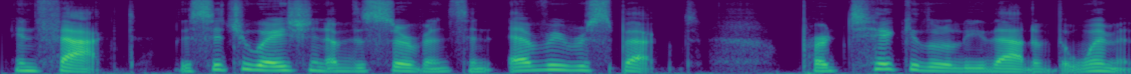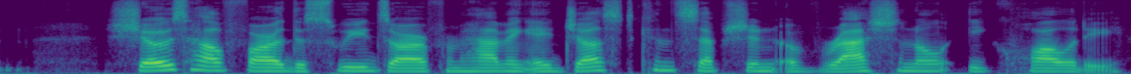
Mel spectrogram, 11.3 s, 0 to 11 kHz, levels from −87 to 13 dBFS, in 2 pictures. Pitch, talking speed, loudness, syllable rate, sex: 160 Hz, 155 wpm, -22 LUFS, 5.1 syllables/s, female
